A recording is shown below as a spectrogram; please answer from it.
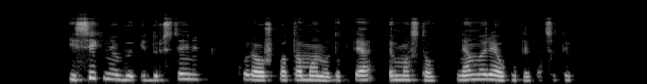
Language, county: Lithuanian, Vilnius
